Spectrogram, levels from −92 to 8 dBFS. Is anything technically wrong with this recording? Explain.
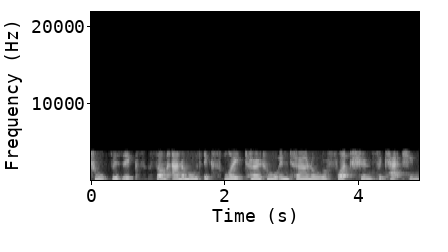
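No, nothing here is technically wrong.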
